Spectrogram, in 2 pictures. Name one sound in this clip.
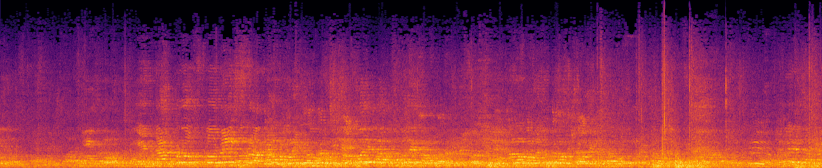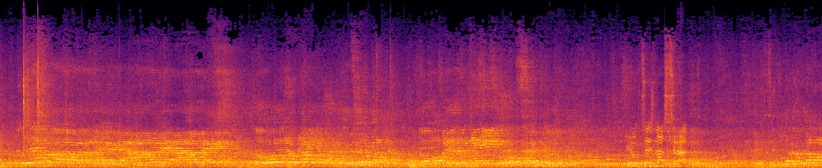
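A crowd of spectators shouts and cheers throughout, echoing in a hall.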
